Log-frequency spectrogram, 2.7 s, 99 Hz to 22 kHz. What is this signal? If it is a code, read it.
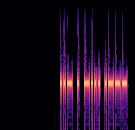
Morse code, heard as a keyed tone, about 36 wpm, 690 Hz. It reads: UEBJ
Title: Four Challenging Letter-Number Combinations 35wpm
